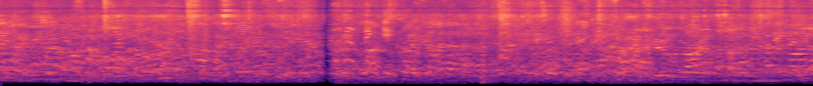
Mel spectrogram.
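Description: A crowd of adults chatters steadily indoors.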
